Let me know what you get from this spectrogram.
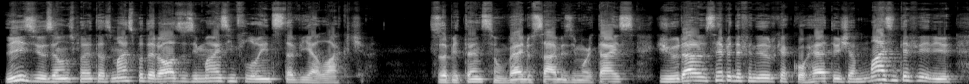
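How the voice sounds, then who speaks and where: A man acting as the solemn narrator of a science-fiction audio drama, measured and portentous. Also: mid-range voice, natural voice. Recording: voice over background music. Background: music.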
